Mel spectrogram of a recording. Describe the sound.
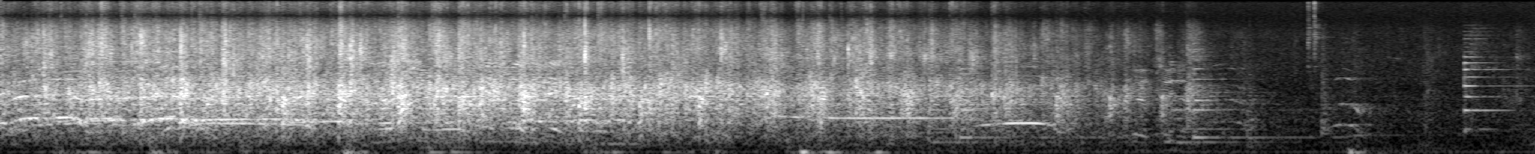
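A live music audience gives sustained applause to welcome back a singer. Dense clapping and crowd noise continue for several seconds, then thin out near the end as talking emerges.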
